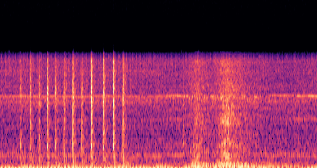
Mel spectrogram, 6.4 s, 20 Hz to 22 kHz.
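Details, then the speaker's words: 1984 Dodge van cold start, barely on throttle: sharp regular knocks about 3.5 per second over low rumble, then revs, like knocking on a door; source unknown, oil gauge stuck, oil pressure building. "Man, these old Chrysler made vehicles are pretty powerful. It sounds like I'm knocking on the door of somebody's"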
